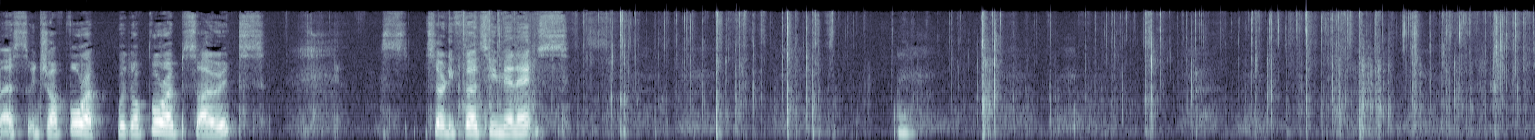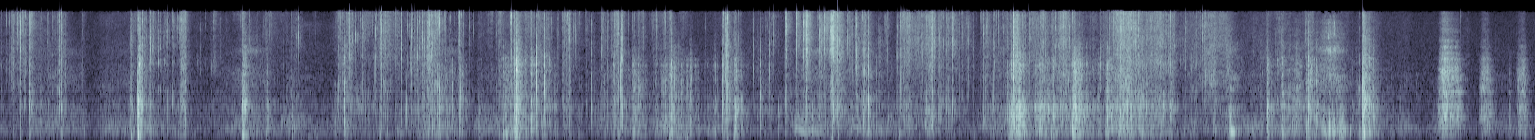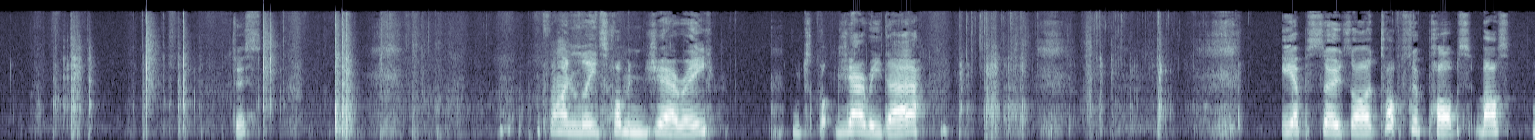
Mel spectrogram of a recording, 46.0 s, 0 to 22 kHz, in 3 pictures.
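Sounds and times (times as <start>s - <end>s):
plastic wrap crinkling: 4.4s - 29.2s, 39.6s - 42.8s.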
